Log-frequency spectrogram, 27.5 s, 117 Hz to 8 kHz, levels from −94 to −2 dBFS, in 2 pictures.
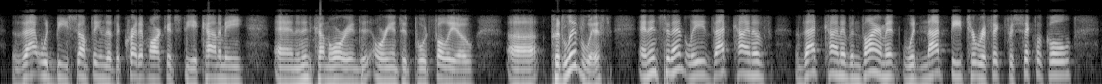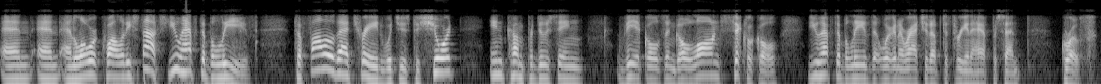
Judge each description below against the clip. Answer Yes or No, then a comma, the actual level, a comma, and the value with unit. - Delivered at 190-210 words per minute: No, average, 160 wpm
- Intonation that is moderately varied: Yes, average, 4.3 semitones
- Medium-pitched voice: Yes, medium, 160 Hz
